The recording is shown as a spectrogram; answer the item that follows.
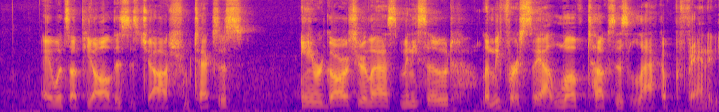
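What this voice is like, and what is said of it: Strong Southern US accent. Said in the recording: “super Southern ... he had a Southern accent”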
